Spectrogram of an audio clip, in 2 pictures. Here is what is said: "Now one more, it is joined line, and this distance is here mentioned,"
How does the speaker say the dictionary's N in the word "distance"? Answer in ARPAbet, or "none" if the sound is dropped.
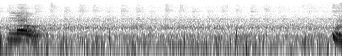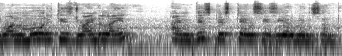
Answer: N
